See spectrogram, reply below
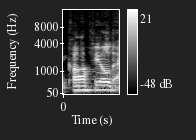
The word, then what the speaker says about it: Caulfield: Uh, you can find me on the internet at Call Me Caulfield. As you can see down below, it is spelled C-A-L-L-M-E-C-A-U-L-F-I-E-L-D.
